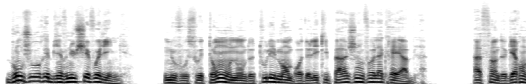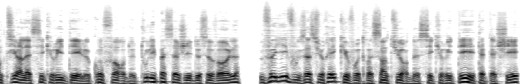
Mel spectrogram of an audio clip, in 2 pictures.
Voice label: male french airplane comercial; ideasonora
